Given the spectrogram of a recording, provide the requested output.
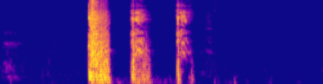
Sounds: Cough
